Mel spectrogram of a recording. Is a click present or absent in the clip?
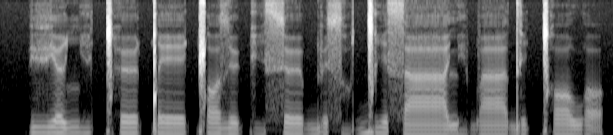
present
